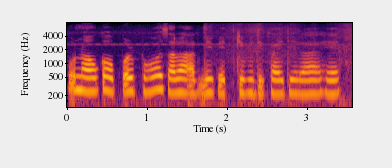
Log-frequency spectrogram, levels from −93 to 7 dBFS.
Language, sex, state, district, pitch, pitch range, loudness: Hindi, female, Arunachal Pradesh, Longding, 225 Hz, 215-245 Hz, -16 LUFS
